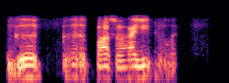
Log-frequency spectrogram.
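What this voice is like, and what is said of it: Partly lost, strained voice. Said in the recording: “What's wrong with your voice? ... I'm just losing my voice a little bit.”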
